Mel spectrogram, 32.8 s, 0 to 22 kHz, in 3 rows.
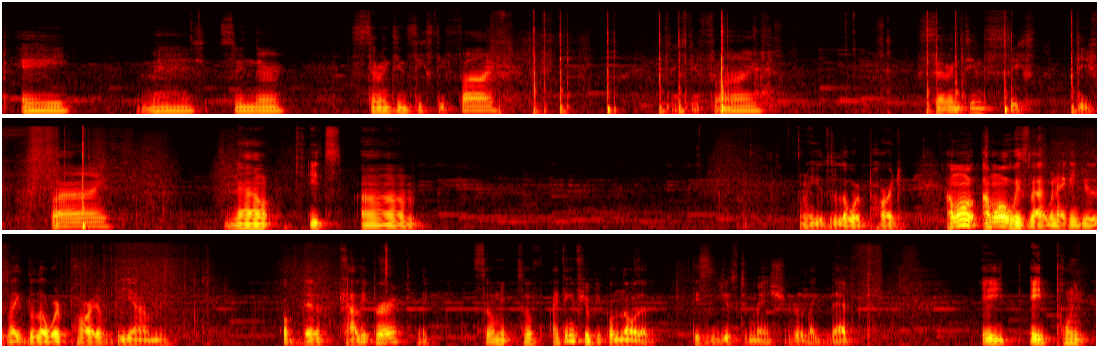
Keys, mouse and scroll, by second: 4.2-7.8 drag, 8.4-12.5 drag.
